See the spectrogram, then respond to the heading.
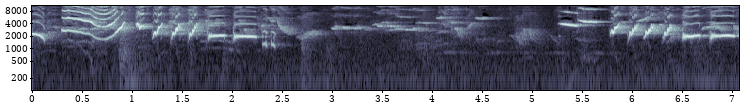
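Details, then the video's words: Oriental magpie-robin singing a long, rolling song as a tutor for young birds: loud varied whistles, sweeping slurred notes and rapid chattering phrases, with a quieter pause in the middle. "Kacer Gacor Ngerol Panjang Cocok Untuk Masteran Kacer Muda"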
